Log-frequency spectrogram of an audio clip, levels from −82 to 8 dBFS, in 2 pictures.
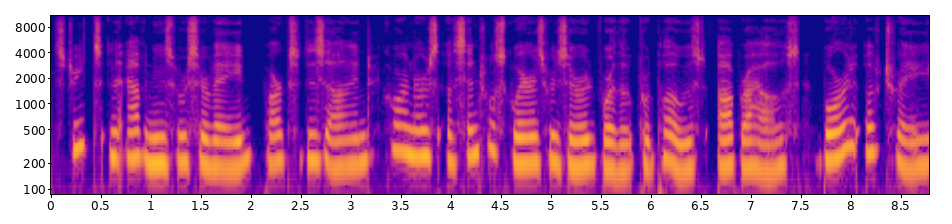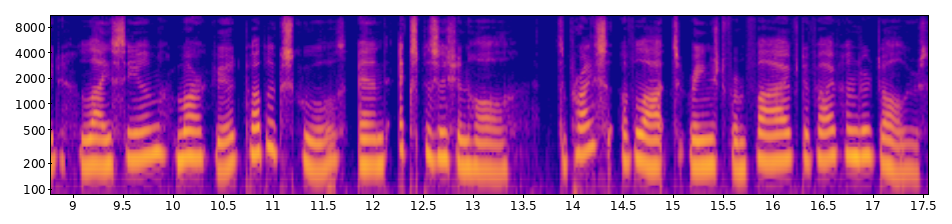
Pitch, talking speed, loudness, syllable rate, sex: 215 Hz, 130 wpm, -17 LUFS, 4.1 syllables/s, female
